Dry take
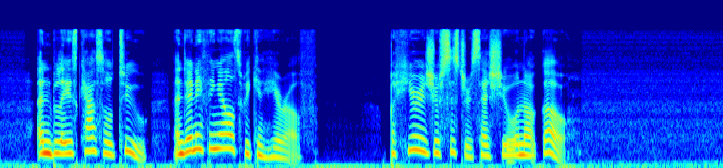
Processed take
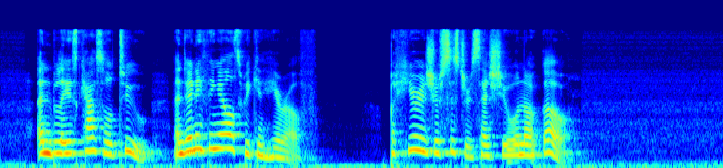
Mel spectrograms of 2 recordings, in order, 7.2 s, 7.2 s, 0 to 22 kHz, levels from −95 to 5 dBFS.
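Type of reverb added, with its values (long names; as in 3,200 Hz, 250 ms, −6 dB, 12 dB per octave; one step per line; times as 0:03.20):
rectangular room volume 360 cubic metres, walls furnished, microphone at 0.48 metres
level −2.5 dB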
